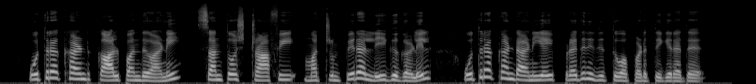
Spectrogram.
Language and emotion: Tamil, neutral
